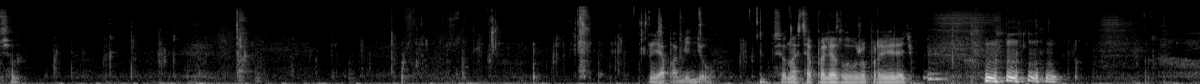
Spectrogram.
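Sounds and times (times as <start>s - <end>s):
wet chewing clicks and smacks: 0.3s - 8.8s.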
